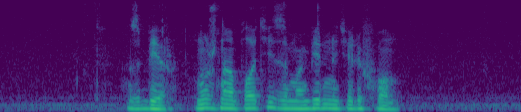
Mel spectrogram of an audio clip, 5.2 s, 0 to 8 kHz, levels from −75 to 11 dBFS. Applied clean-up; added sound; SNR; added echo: none; none; none; none.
